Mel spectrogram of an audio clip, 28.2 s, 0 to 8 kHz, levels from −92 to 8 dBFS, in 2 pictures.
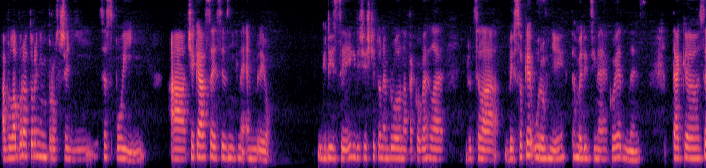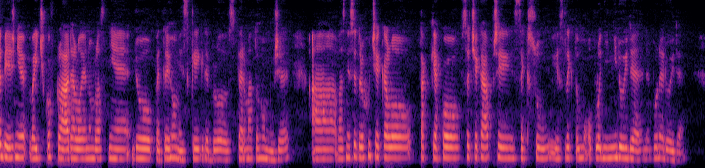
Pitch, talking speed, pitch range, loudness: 185 Hz, 125 wpm, 175-195 Hz, -23 LUFS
